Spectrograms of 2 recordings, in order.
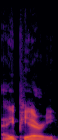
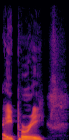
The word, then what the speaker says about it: Apiary: And that's the hot new Stonemaier game, and that is Apiary, or Apiary. Depends how you want to pronounce it.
